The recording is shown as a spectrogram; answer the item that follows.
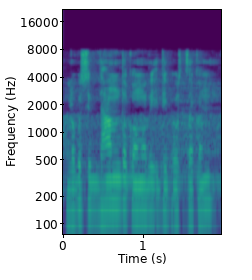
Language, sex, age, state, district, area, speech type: Sanskrit, male, 18-30, Odisha, Balangir, rural, spontaneous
